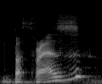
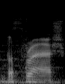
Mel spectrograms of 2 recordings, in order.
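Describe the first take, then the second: First: The name ends with a z sound. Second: The name ends with an sh sound. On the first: The speaker calls it right. "it's z" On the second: The speaker calls it wrong. "No, it's not thrash"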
